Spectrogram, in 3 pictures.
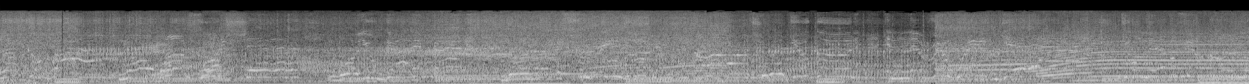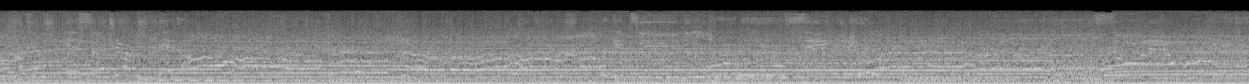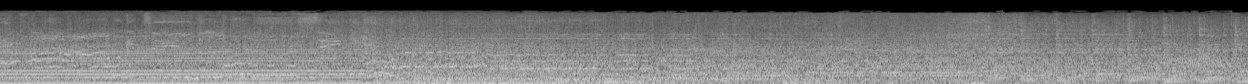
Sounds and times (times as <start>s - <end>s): Motorcycle: 0.0s - 37.4s.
